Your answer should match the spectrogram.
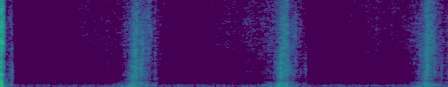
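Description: Near quiet, broken by two faint, short noises about three quarters of a second apart.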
